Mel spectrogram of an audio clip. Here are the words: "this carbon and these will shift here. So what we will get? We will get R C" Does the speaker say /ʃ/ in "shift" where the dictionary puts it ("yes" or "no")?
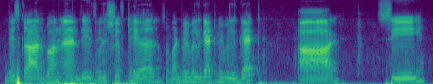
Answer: yes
